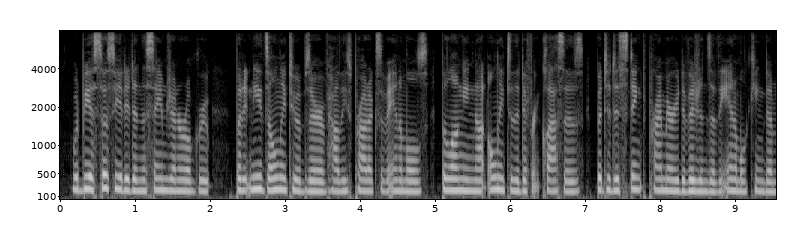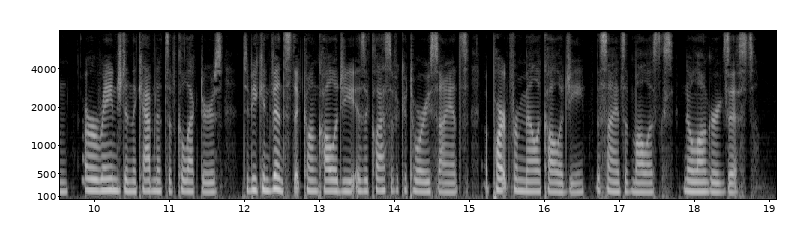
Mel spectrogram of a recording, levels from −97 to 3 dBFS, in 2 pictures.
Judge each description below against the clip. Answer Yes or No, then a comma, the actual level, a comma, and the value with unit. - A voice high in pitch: Yes, high, 195 Hz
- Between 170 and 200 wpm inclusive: Yes, average, 190 wpm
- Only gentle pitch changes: Yes, narrow, 1.9 semitones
